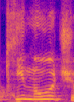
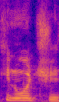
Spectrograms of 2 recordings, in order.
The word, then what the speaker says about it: Knuth: Canute? Quem é Canute? É, é um K-N-U-T-H. Às vezes tô falando errado. – Ah, o Knute. Você tá falando errado. É o Vinícius Knute. Sim, sim, já foi no Vinícius Knute. Ah, era eu que tava falando errado.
